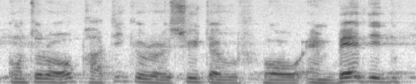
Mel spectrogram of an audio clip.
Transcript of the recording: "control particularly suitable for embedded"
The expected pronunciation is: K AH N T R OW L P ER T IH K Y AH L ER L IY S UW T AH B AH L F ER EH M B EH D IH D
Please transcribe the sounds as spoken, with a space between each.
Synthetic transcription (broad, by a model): K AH N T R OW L P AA T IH K Y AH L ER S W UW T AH AH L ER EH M B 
